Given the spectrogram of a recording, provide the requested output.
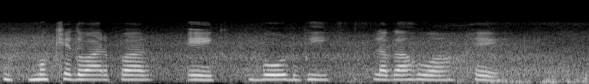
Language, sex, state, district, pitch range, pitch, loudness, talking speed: Hindi, female, Madhya Pradesh, Dhar, 215-225 Hz, 220 Hz, -15 LUFS, 90 wpm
